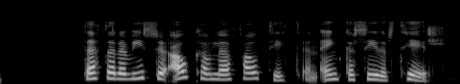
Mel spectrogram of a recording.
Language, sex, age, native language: Icelandic, female, 30-39, Icelandic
